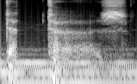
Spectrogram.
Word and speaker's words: debtors: 이때 be는 발음하지 않죠. debtors.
